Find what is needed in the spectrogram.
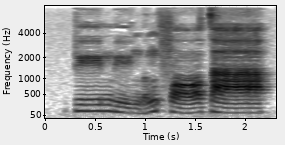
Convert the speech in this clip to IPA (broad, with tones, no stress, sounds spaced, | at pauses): p yː˧ m yː˨˩ ŋ ʊ˥ ŋ f ɔː˨˥ t̪ aː˧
